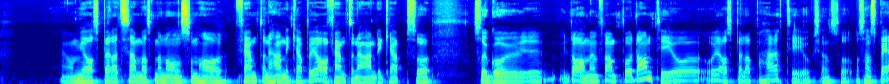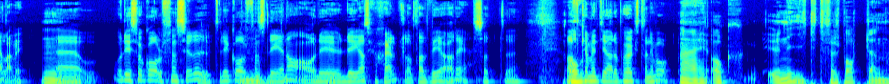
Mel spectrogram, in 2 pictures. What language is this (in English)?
Swedish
